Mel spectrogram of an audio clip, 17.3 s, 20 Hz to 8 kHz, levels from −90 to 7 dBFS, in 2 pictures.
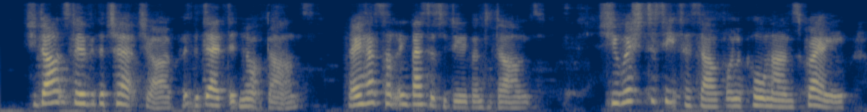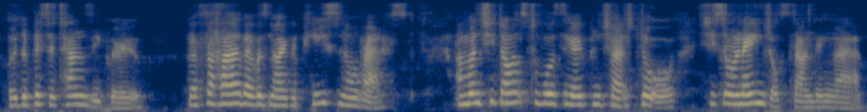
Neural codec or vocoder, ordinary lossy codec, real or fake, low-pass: codec, 32 kHz, 1.9 kbps, SNAC; AAC, 32 kbps; fake; 7.2 kHz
